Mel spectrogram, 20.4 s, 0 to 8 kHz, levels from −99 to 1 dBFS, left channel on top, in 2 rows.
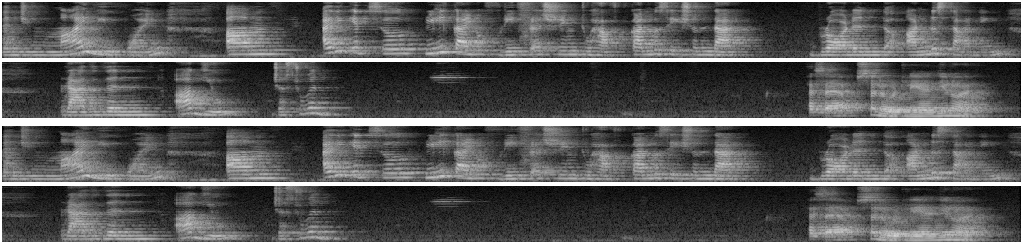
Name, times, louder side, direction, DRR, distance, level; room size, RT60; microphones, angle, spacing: voice 1, 0.0-2.8 3.2-7.5 8.1-10.3 10.8-12.5 12.9-13.5 14.5-14.8, left 3 dB, 30° left, 5 dB, 2.8 m, -29 dB
voice 2, 18.2-19.9, equal, 50° left, 4 dB, 5.4 m, -26 dB
24.5 x 18.5 x 8.2 m, 0.68 s
head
